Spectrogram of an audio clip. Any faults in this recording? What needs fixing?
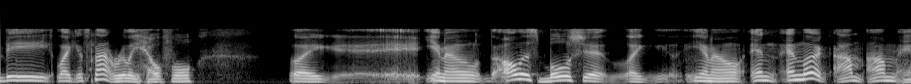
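Nothing stood out on listening to this speech recording, so there is nothing here that needs fixing.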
